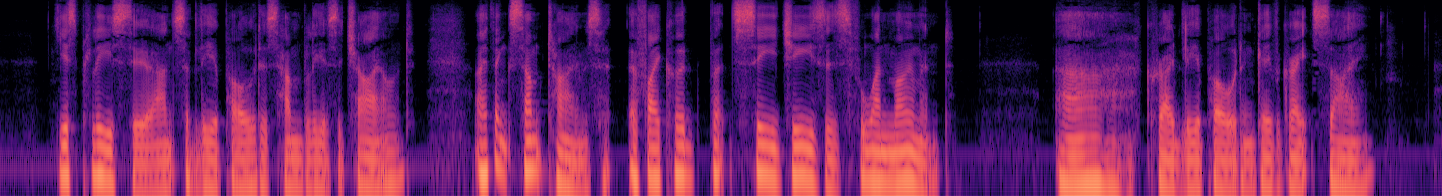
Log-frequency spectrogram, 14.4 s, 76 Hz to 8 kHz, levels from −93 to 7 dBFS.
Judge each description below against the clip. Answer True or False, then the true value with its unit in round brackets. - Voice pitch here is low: True (95 Hz)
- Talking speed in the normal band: False (130 wpm)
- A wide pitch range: False (4.1 semitones)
